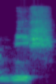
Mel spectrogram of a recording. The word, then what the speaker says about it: niche: in the niche category so for niche apparently you could pronounce that word either way i had no idea pronouncing a niche for like my entire life too um so anyway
